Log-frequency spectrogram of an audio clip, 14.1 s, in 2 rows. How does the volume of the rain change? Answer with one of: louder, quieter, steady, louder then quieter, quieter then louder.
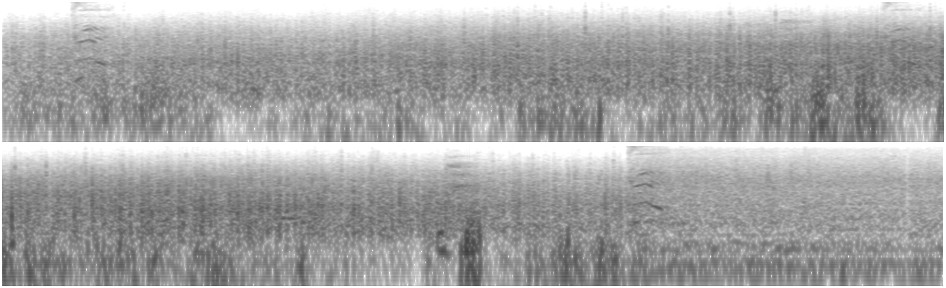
louder then quieter.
